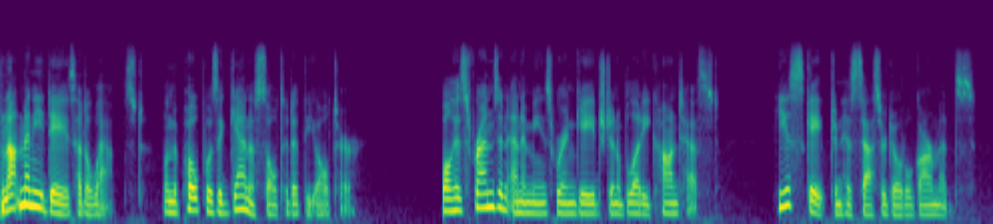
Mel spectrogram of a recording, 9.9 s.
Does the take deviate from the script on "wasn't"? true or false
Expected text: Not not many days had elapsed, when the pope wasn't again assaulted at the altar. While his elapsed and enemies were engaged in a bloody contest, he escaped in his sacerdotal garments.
true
